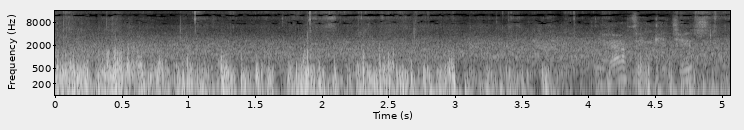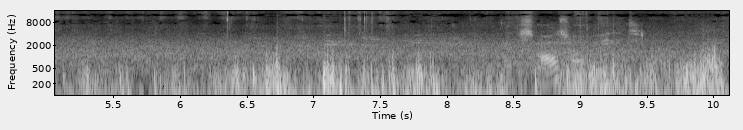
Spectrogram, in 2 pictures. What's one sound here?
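Wind blows outdoors and rustles leaves.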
